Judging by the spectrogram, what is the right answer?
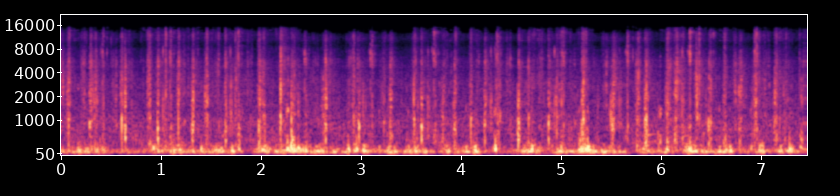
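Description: Hoofbeats of two horses trotting on a trail: a quick, steady clip-clop with low thuds, one horse close behind the other.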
